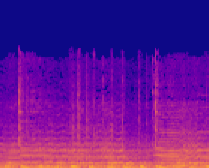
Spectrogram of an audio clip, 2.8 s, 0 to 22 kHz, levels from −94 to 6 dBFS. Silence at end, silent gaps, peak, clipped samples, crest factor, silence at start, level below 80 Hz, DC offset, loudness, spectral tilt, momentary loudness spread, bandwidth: 0 s; none; -8 dBFS; under 0.1%; 12 dB; 0 s; -36 dBFS; under 0.1%; -21 LUFS; -6.5 dB/octave; 2 LU; 14.5 kHz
